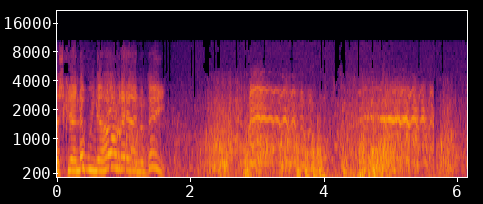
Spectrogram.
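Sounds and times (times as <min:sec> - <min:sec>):
speech: 0:00.0 - 0:01.8, 0:02.4 - 0:04.1
horse neighing in a Kurdish cartoon: 0:02.8 - 0:05.7.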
